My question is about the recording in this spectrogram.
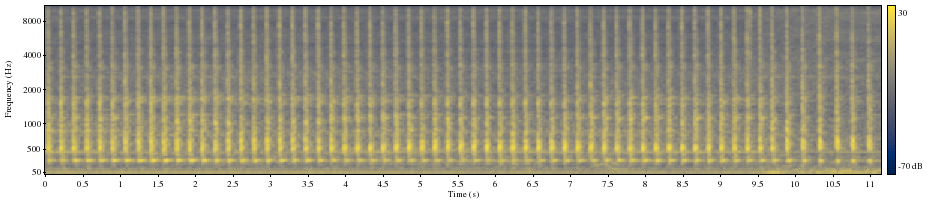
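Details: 1992 Mercedes R129 500SL, M119 V8 at idle: sharp, even metallic tapping about five per second, traced to the top left plastic timing chain guide rail in the cylinder head broken off at the bottom; began after revving to clear a misfire from damp distributor caps.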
